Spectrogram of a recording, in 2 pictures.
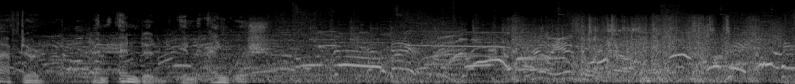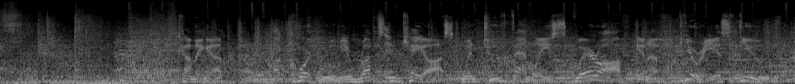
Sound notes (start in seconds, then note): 6.7 party guests screaming; 8.2 dramatic music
